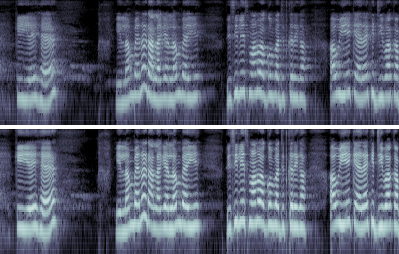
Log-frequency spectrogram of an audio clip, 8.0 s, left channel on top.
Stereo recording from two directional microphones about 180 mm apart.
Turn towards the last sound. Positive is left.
turn(degrees=-65)  # may be behind; listen again after turning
